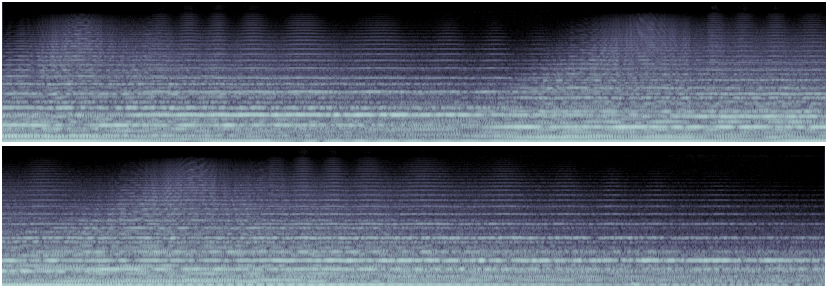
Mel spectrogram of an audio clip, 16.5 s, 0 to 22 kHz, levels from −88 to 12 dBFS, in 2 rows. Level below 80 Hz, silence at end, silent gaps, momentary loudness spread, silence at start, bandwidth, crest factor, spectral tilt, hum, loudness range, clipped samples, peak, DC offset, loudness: -16 dBFS; 0 s; none; 5 LU; 0 s; 11 kHz; 12 dB; -6 dB/octave; none; 3 LU; under 0.1%; 0 dBFS; under 0.1%; -14 LUFS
